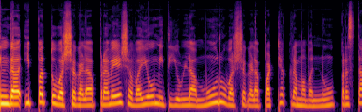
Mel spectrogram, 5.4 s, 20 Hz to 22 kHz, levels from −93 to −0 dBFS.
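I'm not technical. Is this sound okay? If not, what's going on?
No. Microphone overload from 0.0 to 0.19 s: the speech is too loud for the input, so its loudest peaks are flattened, giving a harsh, crackly edge, likely from the microphone level being set too high. Microphone volume stepped down at 0.19 s and again at 1.2 s: the voice and background both suddenly drop quieter, likely because the call software turned the microphone down after hearing it distort.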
